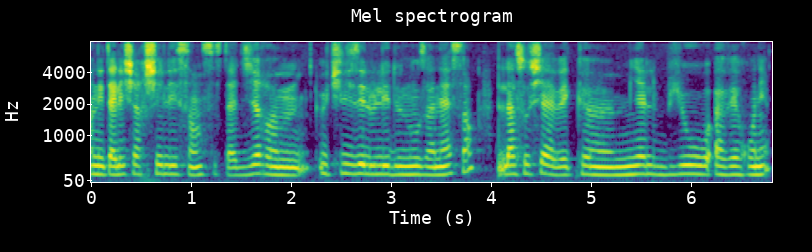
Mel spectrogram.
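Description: Fairly low in pitch with a dark, mellow tone, a woman speaks at a fairly slow pace in a monotone, flat intonation. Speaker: cosmetics company co-founder. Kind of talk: radio interview.

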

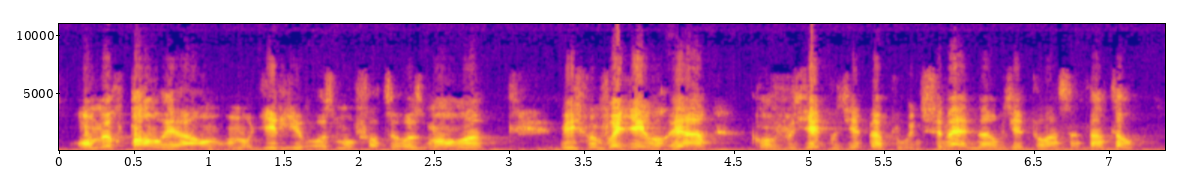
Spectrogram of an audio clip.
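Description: Talking very fast, a man with a fairly high voice shows big swings in loudness and ordinary pitch variation. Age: 60s. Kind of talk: phone interview.

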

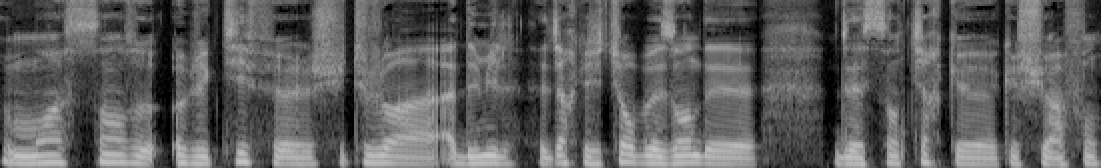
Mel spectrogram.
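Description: A man speaks fairly slowly at a medium pitch, monotone and flat. The recording is very clean with a silent background, and the sound is dry and close with no echo. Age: 30s. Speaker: amateur fitness competitor. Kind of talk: casual interview. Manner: halting, with frequent repetitions.

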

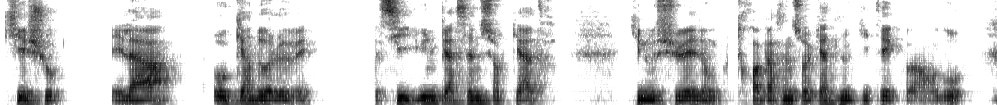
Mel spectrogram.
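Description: On a very clean recording with a silent background, a man speaks at a fairly low pitch. His pace is moderate, with ordinary pitch variation. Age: 30s. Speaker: fashion brand co-founder. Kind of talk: casual interview. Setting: studio, in person with masks. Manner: halting, many repetitions.

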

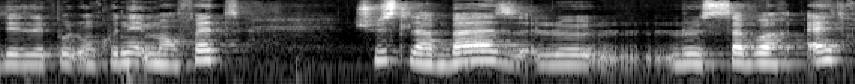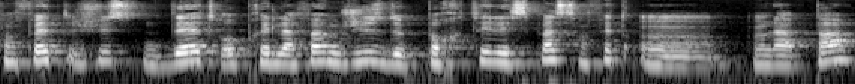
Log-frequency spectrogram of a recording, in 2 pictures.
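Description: A woman at a moderate pace and fairly low pitch, with fairly even intonation and an unremarkable speaking voice. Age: 30s. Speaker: midwifery student. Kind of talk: interview testimony.

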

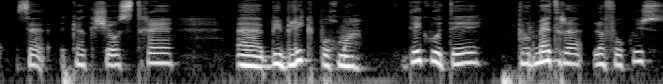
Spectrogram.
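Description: A woman with a Flemish accent, fairly low pitch and a dark, mellow tone, speaking at a very slow pace with ordinary pitch variation, on a very clean recording with a silent background. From Flanders, Belgium (born in India, adopted at 6). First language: Dutch (Flemish) (speaking French). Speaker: charity director. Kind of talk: interview. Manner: halting.

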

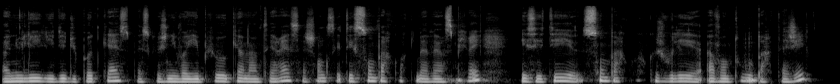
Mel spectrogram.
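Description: A woman's very deep, low voice with a dark, mellow tone, ordinary pitch variation and a moderate pace. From Cameroon. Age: 30s. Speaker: podcast host. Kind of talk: solo podcast monologue.

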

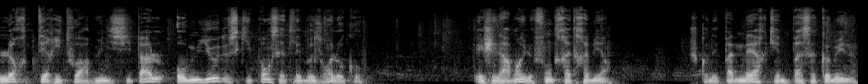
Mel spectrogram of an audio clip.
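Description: Through noticeable background noise, a man talks at a moderate pace in a very deep, low pitch with ordinary pitch variation. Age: 50s. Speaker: real estate company executive. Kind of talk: interview.

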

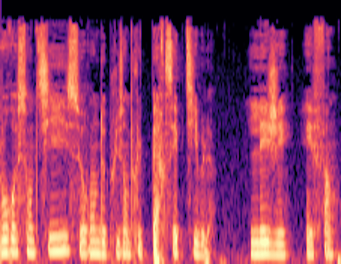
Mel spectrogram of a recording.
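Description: A woman's fairly low voice with vocal fry, a very slow pace, and a very clean recording over a silent background. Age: 30s. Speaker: energy healer and podcast host. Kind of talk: solo podcast talk explaining exercises.

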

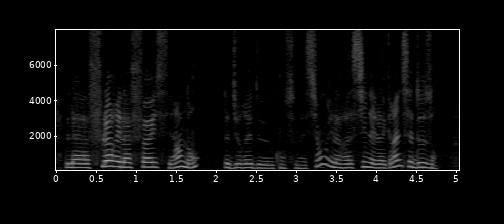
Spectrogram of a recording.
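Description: Dark and mellow in tone, the voice moves at a fairly quick pace with lively intonation in a dry, close sound with no echo. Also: woman. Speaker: herbalist farmer. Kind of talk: casual interview.

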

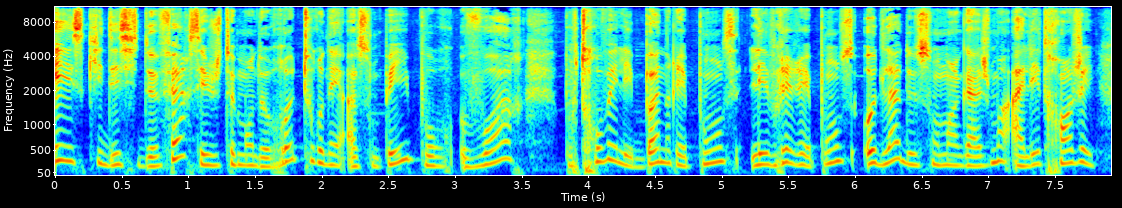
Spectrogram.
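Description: Her fairly high-pitched voice is somewhat breathy, and this woman speaks with lively intonation. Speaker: literature blogger. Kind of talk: radio interview. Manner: hesitant.

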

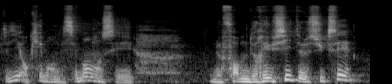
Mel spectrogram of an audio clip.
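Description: Talking at a fairly quick pace, a man uses a fairly high pitch with very wide pitch swings. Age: 50s. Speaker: company founder and CEO. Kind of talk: podcast interview. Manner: halting, with frequent repetitions.

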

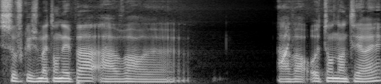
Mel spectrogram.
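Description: A man at a moderate pace, fairly low in pitch with fairly even intonation, in a very clean recording with a silent background. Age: 30s. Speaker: marketing agency founder. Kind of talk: casual chat.

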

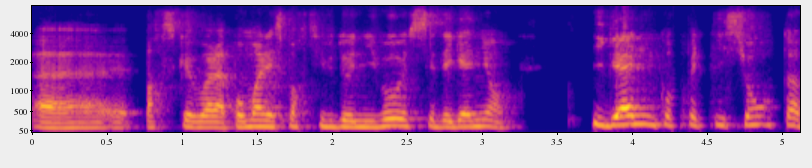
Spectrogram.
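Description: Fairly high-pitched male voice, dark and mellow in tone, somewhat breathy, with ordinary pitch variation at a moderate pace. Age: 40s. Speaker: business coach. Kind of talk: interview. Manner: halting.

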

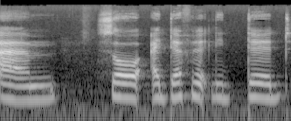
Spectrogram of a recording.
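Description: A woman speaks with a Zulu accent. Her pitch is fairly low. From South Africa, KwaZulu-Natal. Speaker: auditor at an accounting firm. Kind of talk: interview conversation.

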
